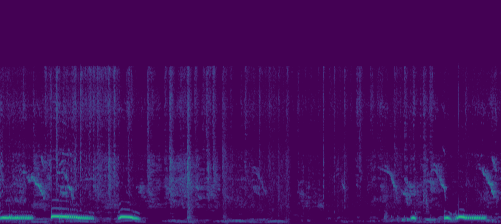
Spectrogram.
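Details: Spotted dove giving loud, mellow coos: a burst of three short-to-long notes at the start and a pair near the end. Quieter low cooing between phrases and thin high chirps from other birds sit behind.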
